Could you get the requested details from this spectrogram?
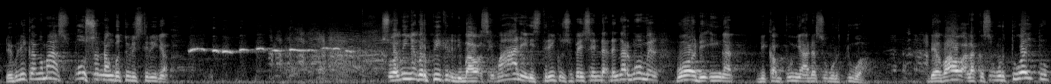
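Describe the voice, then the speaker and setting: Male preacher, Ternate Malay accent, quick and high, jokes with the crowd through his sermon. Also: expressive, noisy background. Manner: joking, addresses the audience directly. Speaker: Islamic preacher. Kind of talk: humorous sermon.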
